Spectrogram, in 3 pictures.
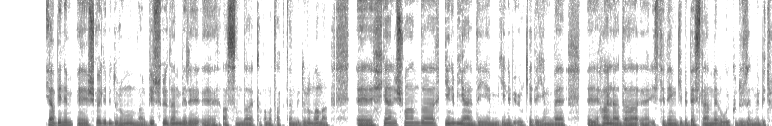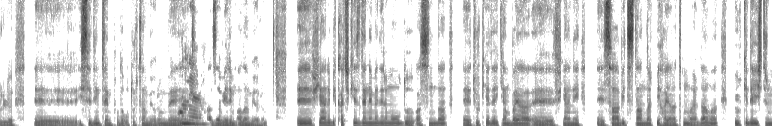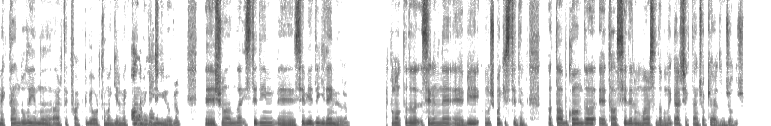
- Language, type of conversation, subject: Turkish, advice, Yeni bir yerde beslenme ve uyku düzenimi nasıl iyileştirebilirim?
- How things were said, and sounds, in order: other background noise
